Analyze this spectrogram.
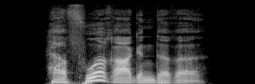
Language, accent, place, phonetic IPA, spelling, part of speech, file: German, Germany, Berlin, [hɛɐ̯ˈfoːɐ̯ˌʁaːɡn̩dəʁə], hervorragendere, adjective, De-hervorragendere.ogg
- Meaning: inflection of hervorragend: 1. strong/mixed nominative/accusative feminine singular comparative degree 2. strong nominative/accusative plural comparative degree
